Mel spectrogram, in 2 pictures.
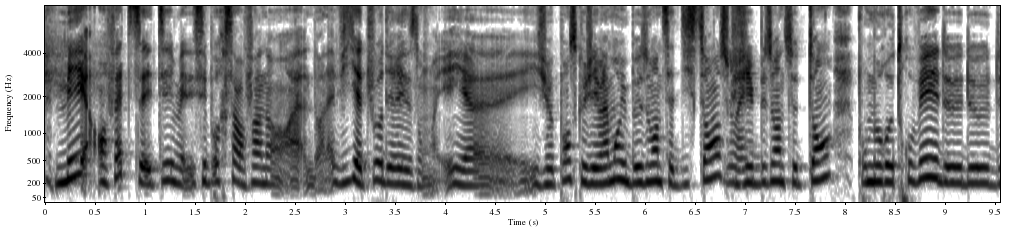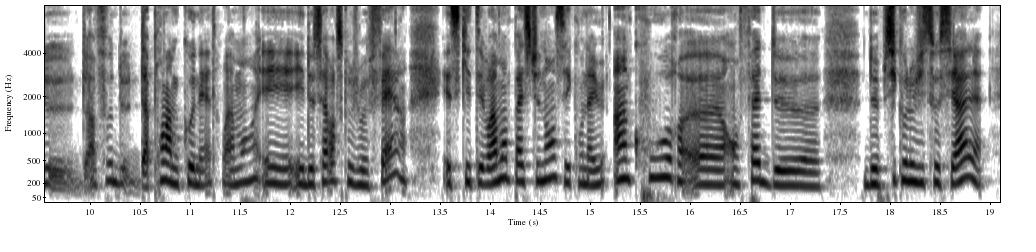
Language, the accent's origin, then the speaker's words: French; Mulhouse, Grand Est, France; fait je suis alsacienne pure je viens de, Mulhouse, donc dans le Haut-Rhin. Et j'ai passé toute mon enfance là-bas.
